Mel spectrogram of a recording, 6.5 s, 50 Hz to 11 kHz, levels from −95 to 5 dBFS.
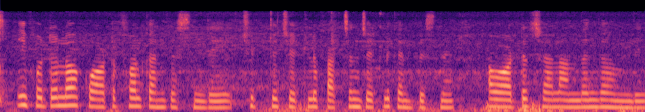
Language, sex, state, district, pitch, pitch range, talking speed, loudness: Telugu, female, Andhra Pradesh, Srikakulam, 210 Hz, 200-225 Hz, 160 wpm, -19 LUFS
